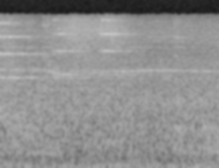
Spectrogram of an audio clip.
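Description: Steady background hum and hiss of a busy indoor space, with faint high-pitched whining tones running through it.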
